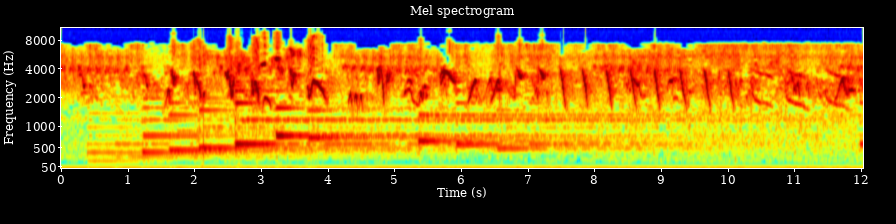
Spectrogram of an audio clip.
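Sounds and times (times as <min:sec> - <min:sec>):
soft background music: 0:00.3 - 0:10.2.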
